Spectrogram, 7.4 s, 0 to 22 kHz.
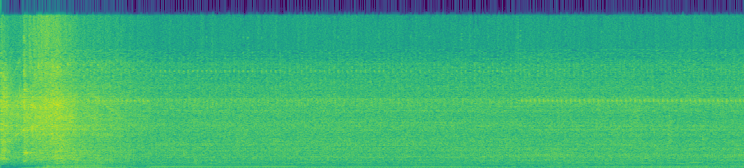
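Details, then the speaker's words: Honda Civic EG coupe with a B18C1 engine swap, just after reinstalling the rebuilt transmission to cure a transmission noise: quick start into a smooth, even idle with no whine, grind or clunk. The noise is gone. "the noise is gone that is such a big dub"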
